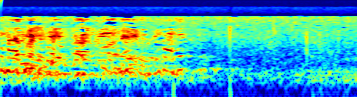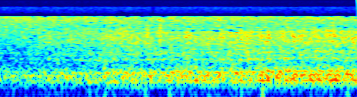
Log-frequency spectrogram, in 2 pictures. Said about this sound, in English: slow the patrol car up, will you?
